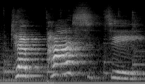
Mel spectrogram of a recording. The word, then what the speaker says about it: capacity: When we come across words ending in ity or ity, we put the stress or place the accent before the syllable. For example, ability, Ability, capacity, capacity, generosity, generosity, sensibility,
